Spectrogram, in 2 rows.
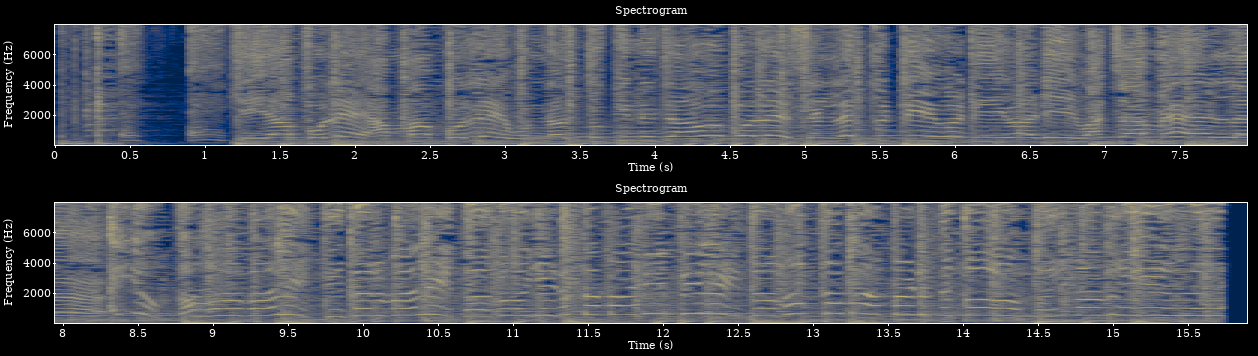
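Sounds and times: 
song: 1.2s - 15.6s.

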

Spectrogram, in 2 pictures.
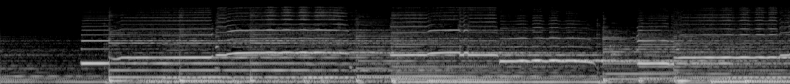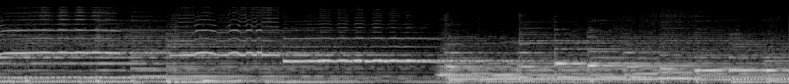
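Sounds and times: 
flute effect ringtone: 0.8s - 15.7s.

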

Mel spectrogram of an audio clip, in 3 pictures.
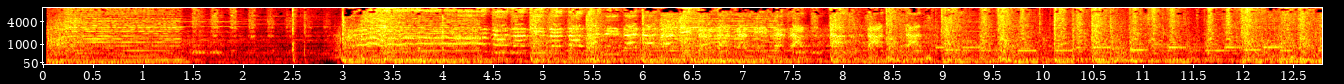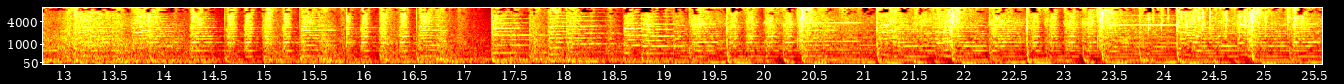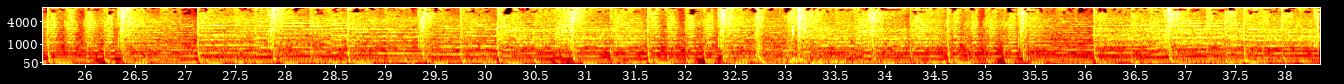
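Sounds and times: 
background music: 0.0s - 38.3s.

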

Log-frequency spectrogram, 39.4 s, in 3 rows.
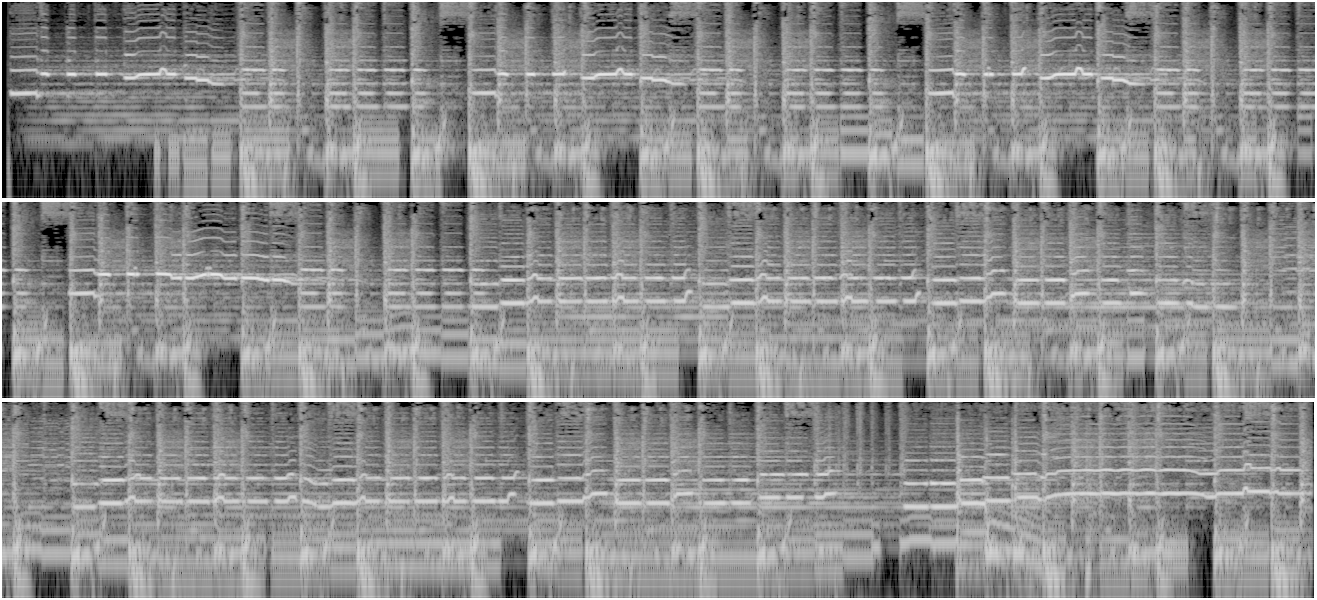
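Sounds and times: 
instrumental flute: 0.1s - 39.3s.

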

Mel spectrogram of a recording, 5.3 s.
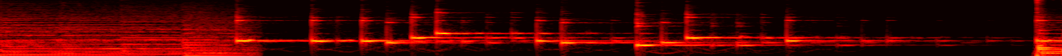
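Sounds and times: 
ringtone: 1.2s - 5.2s.

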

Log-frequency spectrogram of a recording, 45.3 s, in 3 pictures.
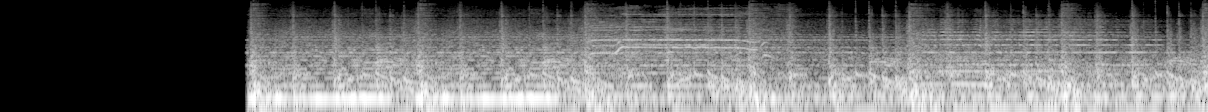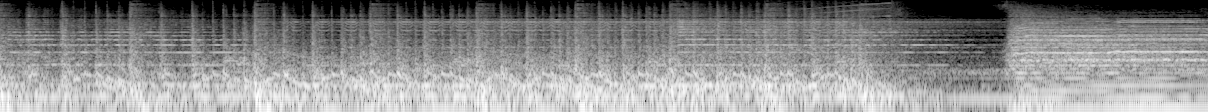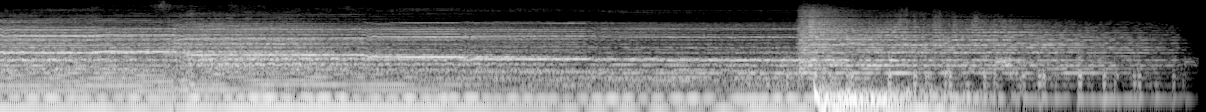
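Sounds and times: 
movie title background music: 3.1s - 45.2s.

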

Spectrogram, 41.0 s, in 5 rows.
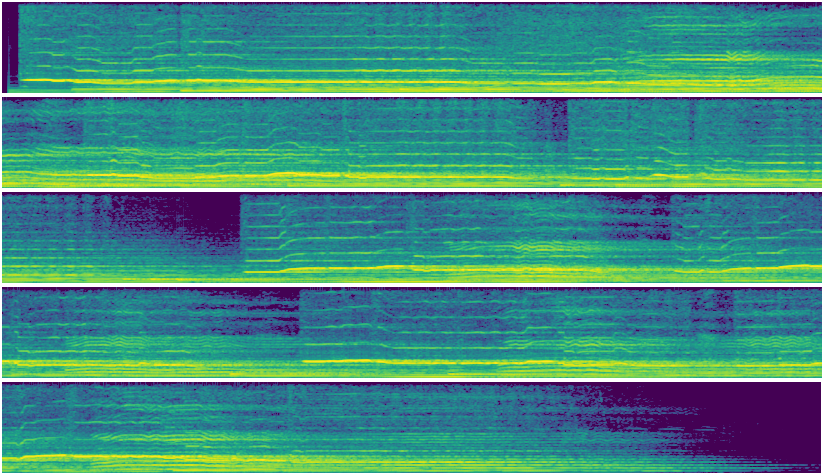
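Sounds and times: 
sad bansuri ringtone melody: 0.1s - 39.4s.

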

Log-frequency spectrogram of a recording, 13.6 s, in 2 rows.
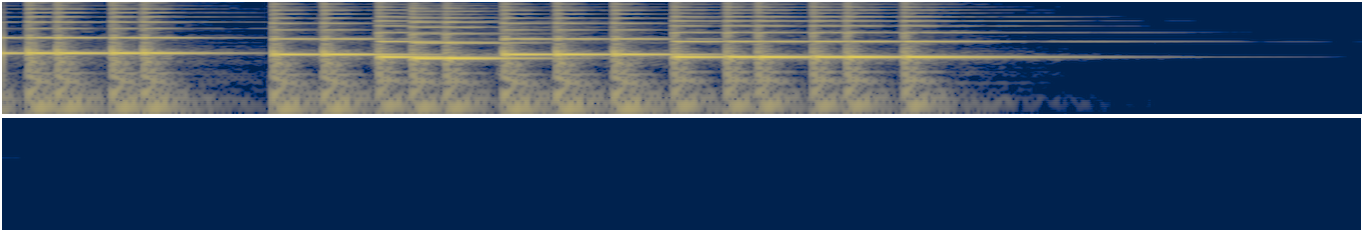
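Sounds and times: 
background music piano cover: 0.0s - 5.6s.

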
